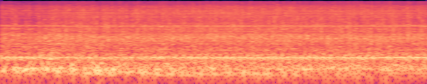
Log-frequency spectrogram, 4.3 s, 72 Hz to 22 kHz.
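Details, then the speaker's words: New Hangkai 9.8 outboard breaking in in a barrel at about 1/3 throttle (not even half is possible in the barrel), the gearbox running in too: steady even buzz with no knocks or misses. Engine temperature is climbing to 44°C; it runs normally. "Да, я даже не могу в бочке, конечно, да, не дашь даже полгаза. Приходится катать на 1/3. Но редуктор обкатывается."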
